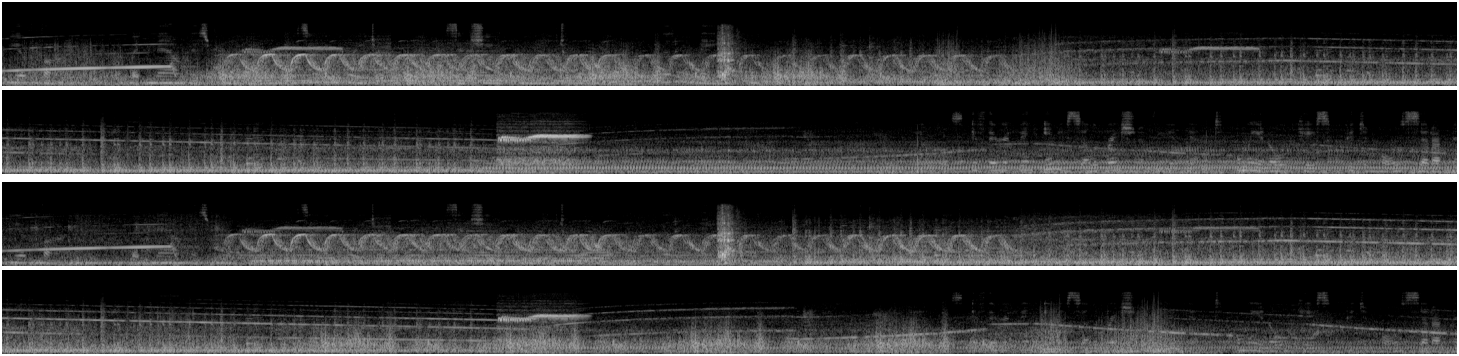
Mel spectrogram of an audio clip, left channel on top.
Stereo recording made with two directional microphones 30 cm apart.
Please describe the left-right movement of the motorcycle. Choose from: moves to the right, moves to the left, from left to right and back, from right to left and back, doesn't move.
moves to the left.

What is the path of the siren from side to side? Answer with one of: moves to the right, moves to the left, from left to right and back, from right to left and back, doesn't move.
moves to the right.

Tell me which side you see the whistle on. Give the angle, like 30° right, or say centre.
20° left.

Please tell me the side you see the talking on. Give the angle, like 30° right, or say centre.
30° left.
